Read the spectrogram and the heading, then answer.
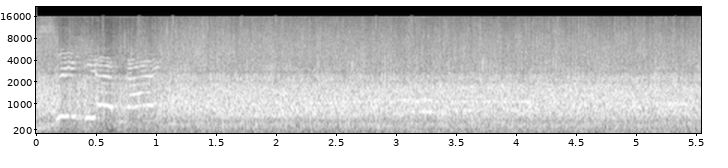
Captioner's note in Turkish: Alkış sesleri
